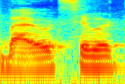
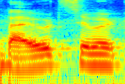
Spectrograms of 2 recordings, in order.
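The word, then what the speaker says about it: Biot–Savart: तो चलिए बच्चों मैग्नेटिक फील्ड निकालने का ठेका किसके पास है, बायोट-सेवर्ट लॉ के पास।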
